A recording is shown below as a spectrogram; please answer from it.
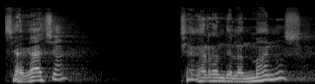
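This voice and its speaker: Pastor guy preaching, tells it like a story w slangy asides, voice kinda high, big echoey church hall. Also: big pitch swings, a little slow. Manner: vivid storytelling with colloquial asides. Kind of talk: storytelling sermon.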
